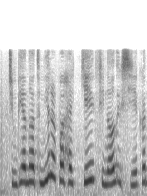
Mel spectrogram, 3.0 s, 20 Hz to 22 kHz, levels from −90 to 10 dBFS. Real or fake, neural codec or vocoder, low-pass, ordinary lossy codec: fake; codec, 16 kHz, 0.8 kbps, ZipCodec; none; none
